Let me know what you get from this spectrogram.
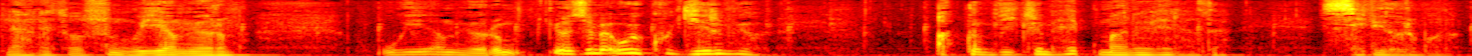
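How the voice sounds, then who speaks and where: A man's voice: lowish voice, big pitch swings, moderate pace, slightly rough, lo-fi sound, exaggerated voice. An actor in a radio drama playing a tormented middle-aged husband who is obsessed with another woman. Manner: pleading, then shouting in anger.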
